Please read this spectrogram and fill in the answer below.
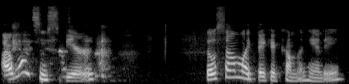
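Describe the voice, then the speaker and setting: A woman's voice: mid-range voice, big pitch swings, normal speed, creaky, husky, dry recording. A woman chatting casually as a player in a tabletop role-playing game.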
